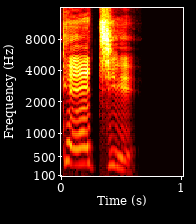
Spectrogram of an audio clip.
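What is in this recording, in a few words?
"kechi", girl, Japanese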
